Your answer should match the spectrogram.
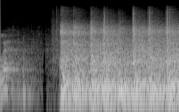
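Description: Hand slapping and drumming on the floor panel of the car's cargo bed, a loud, clattering din with several sharp hits a second, starting just under a second in. A big noise that shows how much the bare bed panel resonates before sound deadening is glued on.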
